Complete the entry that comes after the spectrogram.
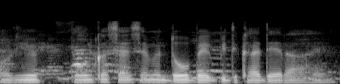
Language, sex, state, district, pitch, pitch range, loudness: Hindi, male, Arunachal Pradesh, Papum Pare, 105 Hz, 95-105 Hz, -17 LUFS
